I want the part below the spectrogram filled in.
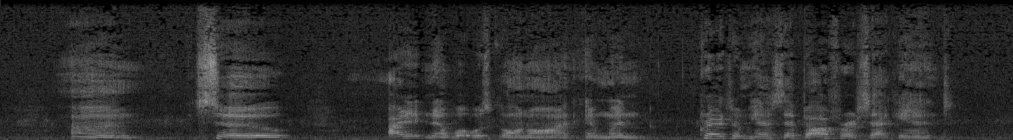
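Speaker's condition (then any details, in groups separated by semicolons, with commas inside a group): Down syndrome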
